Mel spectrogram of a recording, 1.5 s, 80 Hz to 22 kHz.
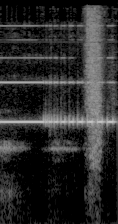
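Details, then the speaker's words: Arduino Uno parking sensor with an HC-SR04 ultrasonic sensor and an active buzzer. The tone is steady within half a metre, then breaks into short, even beeps of about eight a second that slow as the object moves away. It is working correctly. "find the beat get slower and slower and slower and slower and slower and slower the further we move away which it does brilliant"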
